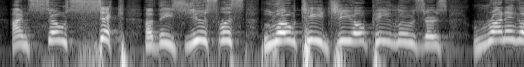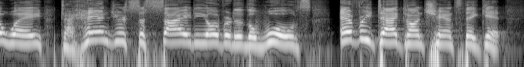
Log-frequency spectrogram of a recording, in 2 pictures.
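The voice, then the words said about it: Angry yelling. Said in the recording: “I am so incensed with rage right now ... sorry I'm yelling.”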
